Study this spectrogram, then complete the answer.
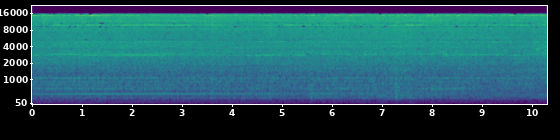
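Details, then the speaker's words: Vacuum (Facebook Marketplace find) running with a steady high-pitched suction roar and a faint hollow droning resonance plus weird wind-down, only when the cyclone assembly is attached; owner suspects the cyclone assembly is clogged and needs cleaning. "and there is a bit of a weird wind down but it's only whenever the cyclone assemblies connected so I'm pretty sure the cyclone assembly needs to be cleaned out because that's only that sound only resonates whenever the vacuum is on with the assembly attached"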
